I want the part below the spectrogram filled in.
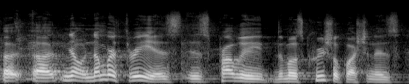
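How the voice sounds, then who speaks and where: Middle-aged male speaker, a little hoarse, preaching to students in a relaxed, talky way. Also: a little high, moderate pace. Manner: conversational, many ums and restarts. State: slightly hoarse. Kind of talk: informal sermon to students.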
